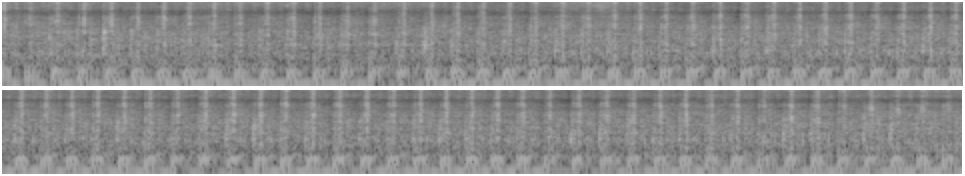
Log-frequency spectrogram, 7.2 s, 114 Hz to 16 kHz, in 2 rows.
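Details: Yamaha XT/TT 600 E single-cylinder at idle: thumping with an uneven, chattery rhythm over the beat; abnormal engine noise, source unknown.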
